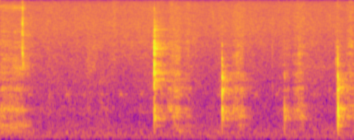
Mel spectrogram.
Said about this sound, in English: And we'll just chop these real quick.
